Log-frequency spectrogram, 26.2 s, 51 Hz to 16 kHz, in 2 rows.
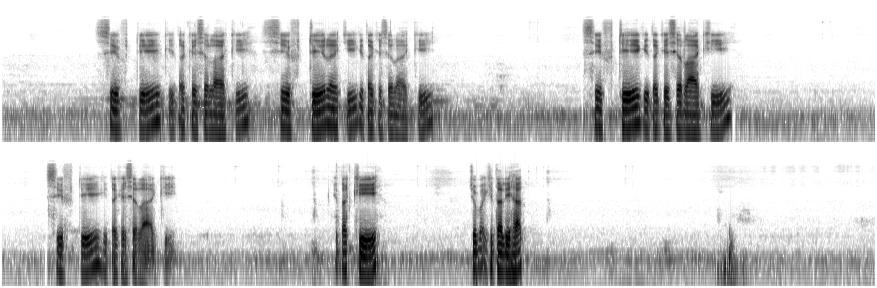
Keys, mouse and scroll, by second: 4.3 shift+d, 9.4 shift+d, 14.4 shift+d, 18.5 g, 21.2 click, 22.6 click.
